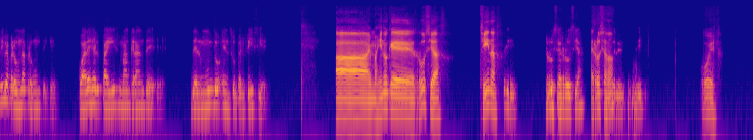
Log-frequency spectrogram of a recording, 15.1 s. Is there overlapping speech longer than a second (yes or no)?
no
